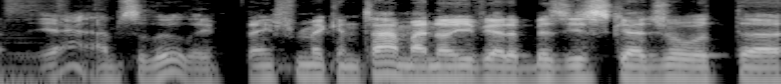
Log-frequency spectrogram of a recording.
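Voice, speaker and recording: In a dry sound with no echo, a man talks with a Midwestern American accent. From US Midwest. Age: middle-aged. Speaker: podcast host. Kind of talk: interview conversation. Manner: enthusiastic. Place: home room. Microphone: studio mic.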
